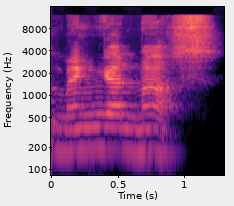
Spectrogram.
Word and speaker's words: ম্যাঙ্গানাস: টু আর ম্যাঙ্গানাস sulphate ম্যাঙ্গানাস উচ্চারণটা কিন্তু ম্যাঙ্গানাস তোমার ম্যাঙ্গানাস সালফেট সালফেট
